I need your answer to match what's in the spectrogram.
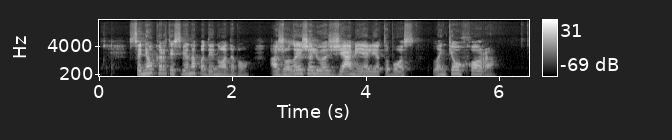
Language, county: Lithuanian, Tauragė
